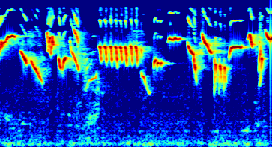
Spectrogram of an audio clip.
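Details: Canary in full song, recorded as tutor material for other songbirds. Swooping descending whistles lead into a fast, even trill of pulsed notes, then more sweeping whistles and a short buzzy burst.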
